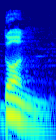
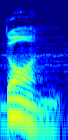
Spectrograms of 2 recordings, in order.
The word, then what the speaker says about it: dawn: kagaya nung don nagiging don should be dawn ah yung good nagiging good.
